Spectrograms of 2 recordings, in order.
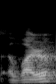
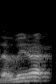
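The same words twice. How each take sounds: First: The name is said with English sounds. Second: The name is said with Spanish sounds. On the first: This is the name as an outsider reads it. "That's Elvira" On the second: This is how the locals say the name. "they pronounce it Elvira"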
